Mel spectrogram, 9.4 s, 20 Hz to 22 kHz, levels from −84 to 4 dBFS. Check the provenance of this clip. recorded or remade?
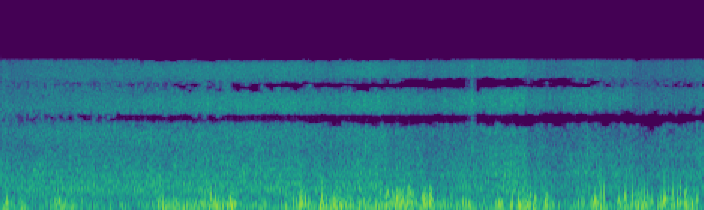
remade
